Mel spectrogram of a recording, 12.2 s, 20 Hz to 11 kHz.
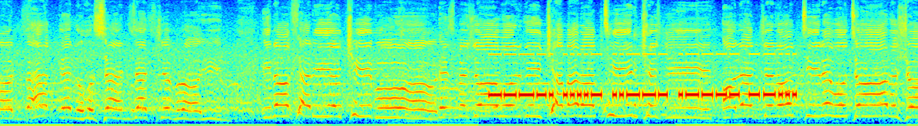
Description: Morse code, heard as a keyed tone, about 26 wpm, 850 Hz. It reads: 94217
